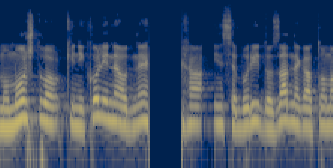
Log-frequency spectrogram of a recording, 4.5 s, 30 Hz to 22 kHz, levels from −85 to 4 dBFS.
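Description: Speech, interrupted by a rebuffering stall from 1.99 s to 2.44 s. The audio drops to silence for about 0.45 s, then picks up at exactly the point where it stopped, with no syllables skipped or repeated. That pattern indicates the player exhausted its downloaded buffer and paused playback until more data arrived. No content is lost, but the stall inserts roughly 450 ms of dead air and lengthens the clip by that amount.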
